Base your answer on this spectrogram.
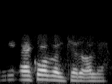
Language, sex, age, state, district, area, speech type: Marathi, male, 18-30, Maharashtra, Ratnagiri, urban, conversation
